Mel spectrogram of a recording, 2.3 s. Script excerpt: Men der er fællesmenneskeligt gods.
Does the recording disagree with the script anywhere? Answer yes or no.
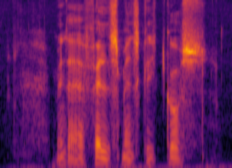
no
